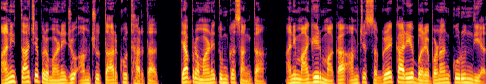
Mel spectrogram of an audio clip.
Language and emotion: Goan Konkani, neutral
